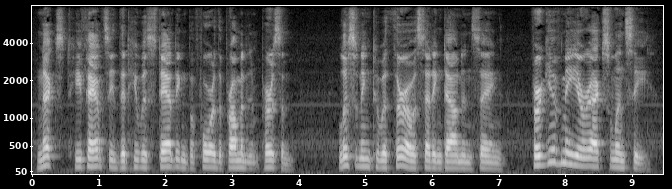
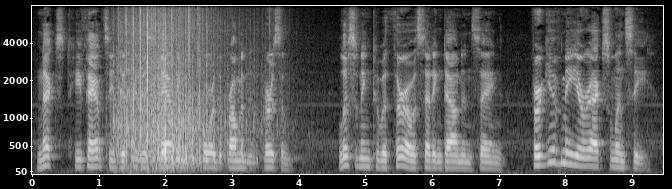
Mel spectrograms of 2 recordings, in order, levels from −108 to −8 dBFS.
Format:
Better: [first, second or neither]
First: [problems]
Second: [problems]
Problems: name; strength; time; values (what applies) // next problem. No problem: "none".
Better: first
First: none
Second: background sound (Bird); 1 dB below the speech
